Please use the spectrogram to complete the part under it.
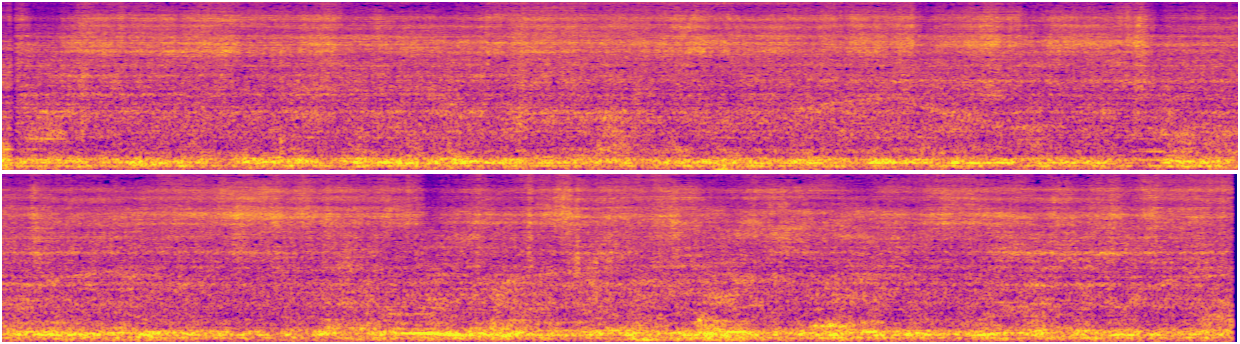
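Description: A machine hums and whirs steadily.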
